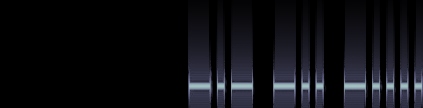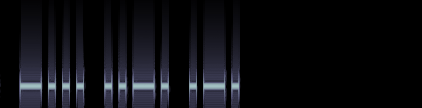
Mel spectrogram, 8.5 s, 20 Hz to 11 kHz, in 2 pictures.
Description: Morse code, heard as a keyed tone, about 17 wpm, 700 Hz. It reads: KD6BFR
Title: USA Call Signs - 6 Characters - Repeated 2x - 17wpm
